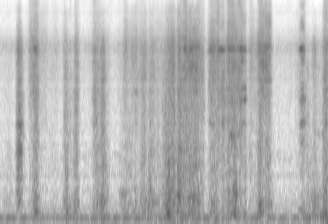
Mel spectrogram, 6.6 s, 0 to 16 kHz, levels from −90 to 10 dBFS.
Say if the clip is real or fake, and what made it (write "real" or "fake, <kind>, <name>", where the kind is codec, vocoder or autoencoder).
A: fake, autoencoder, DAC-VAE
